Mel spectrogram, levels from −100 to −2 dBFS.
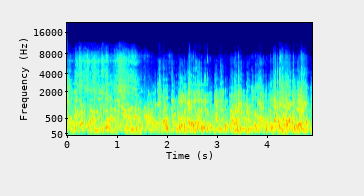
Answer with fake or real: fake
